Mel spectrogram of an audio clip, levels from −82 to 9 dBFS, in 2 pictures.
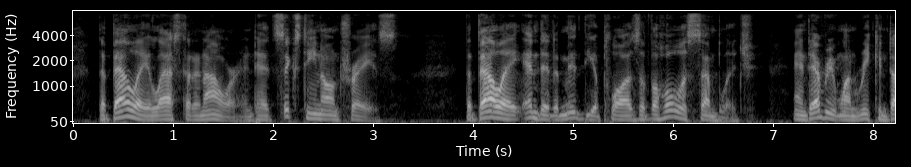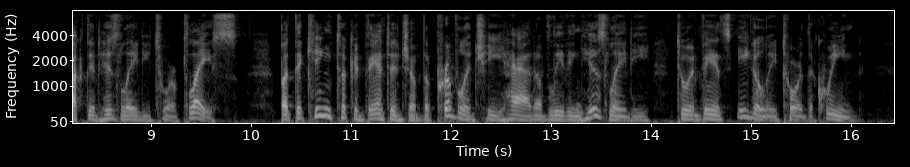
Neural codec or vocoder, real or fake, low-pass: codec, 16 kHz, 4 kbps, FreqCodec, larger model; fake; 7.2 kHz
